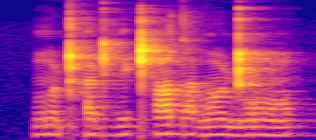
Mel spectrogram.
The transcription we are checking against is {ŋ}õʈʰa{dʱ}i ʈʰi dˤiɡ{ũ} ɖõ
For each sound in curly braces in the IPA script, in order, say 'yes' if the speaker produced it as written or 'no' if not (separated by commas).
yes, no, no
